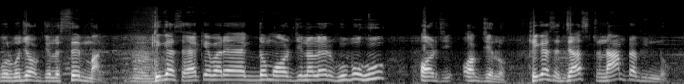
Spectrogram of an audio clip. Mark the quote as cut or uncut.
uncut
